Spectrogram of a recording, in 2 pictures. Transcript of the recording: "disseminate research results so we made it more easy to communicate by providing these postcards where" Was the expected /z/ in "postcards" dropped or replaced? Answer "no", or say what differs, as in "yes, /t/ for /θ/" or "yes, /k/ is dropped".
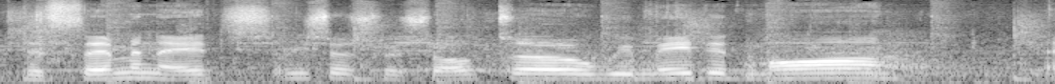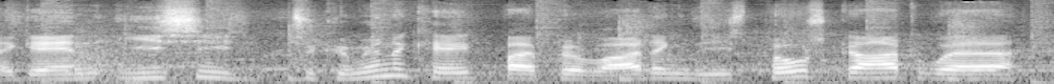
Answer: yes, /z/ is dropped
